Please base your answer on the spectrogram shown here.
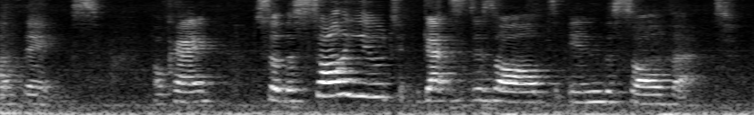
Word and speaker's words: solute: that the solute okay the U is a long u right solute that is the stuff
